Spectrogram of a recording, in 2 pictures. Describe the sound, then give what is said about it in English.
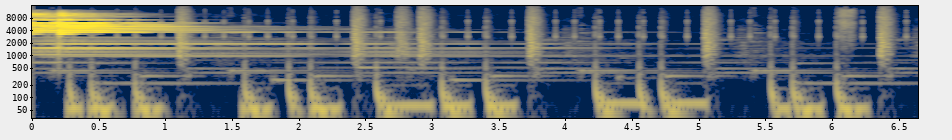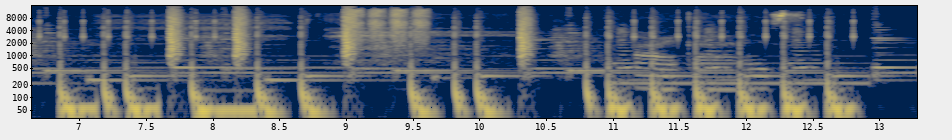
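A bell is struck once and rings out with bright, shimmering overtones that slowly fade, followed by a steady, rhythmic pattern of softer chiming tones and light ticks. “So, let me ring the bell real quick, you guys.”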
